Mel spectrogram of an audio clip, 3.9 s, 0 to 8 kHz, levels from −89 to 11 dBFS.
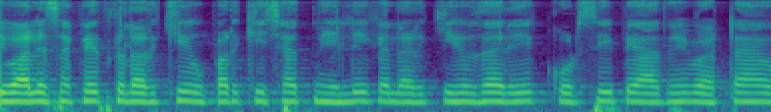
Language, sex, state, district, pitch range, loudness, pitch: Hindi, female, Haryana, Charkhi Dadri, 190-200 Hz, -17 LUFS, 195 Hz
